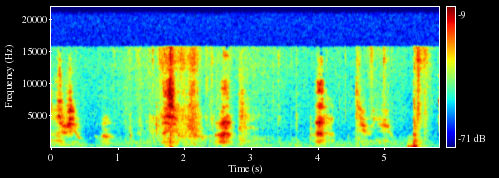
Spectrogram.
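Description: A toddler giggles and squeals close by.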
